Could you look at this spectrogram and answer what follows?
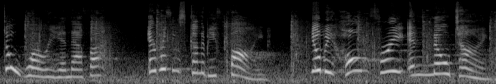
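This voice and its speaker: A woman voicing a tiny, excitable fairy companion in an animated game, childlike and eager. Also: extremely high pitch, moderate pace, noisy background. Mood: reassuring. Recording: music under the voice. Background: game music.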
